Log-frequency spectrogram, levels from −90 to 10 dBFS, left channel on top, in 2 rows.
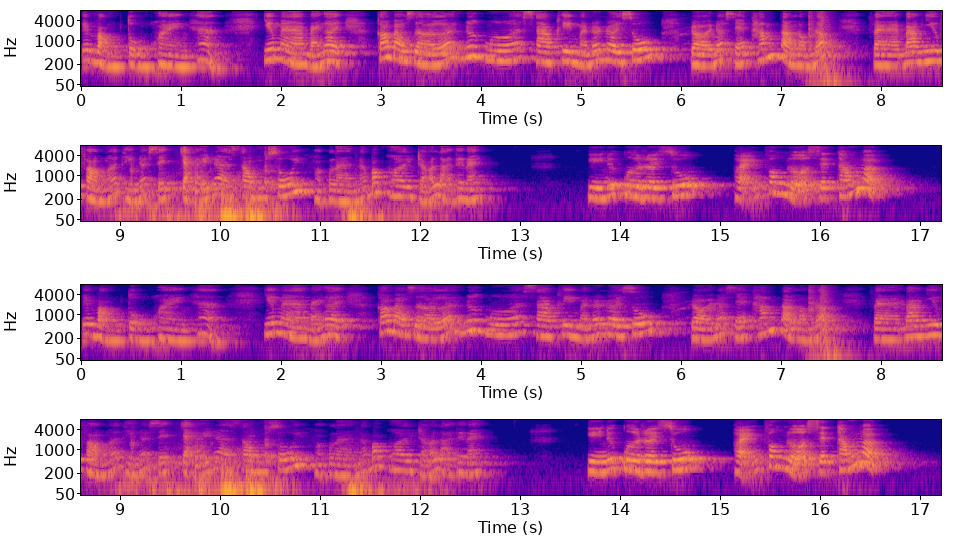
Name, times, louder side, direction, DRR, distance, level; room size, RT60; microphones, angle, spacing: voice 1, 0.0-12.7, left 4 dB, 60° left, 6 dB, 0.5 m, -25 dB
sound 1, 5.2-5.4 5.9-6.1 7.2-7.6 8.9-10.7 11.2-12.2, equal, 15° left, 0.5 m, -26 dB
voice 2, 13.7-14.8 15.1-16.5, right 1 dB, 75° right, 3 dB, 0.7 m, -21 dB
3.2 x 3.1 x 2.7 m, 0.70 s
head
